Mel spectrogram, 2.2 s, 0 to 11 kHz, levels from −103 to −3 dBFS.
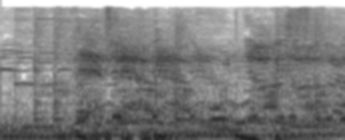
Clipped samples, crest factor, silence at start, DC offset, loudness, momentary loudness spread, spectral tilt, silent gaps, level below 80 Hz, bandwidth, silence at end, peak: under 0.1%; 14 dB; 0 s; under 0.1%; -21 LUFS; 4 LU; -5 dB/octave; none; -26 dBFS; 9.6 kHz; 0 s; -6 dBFS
